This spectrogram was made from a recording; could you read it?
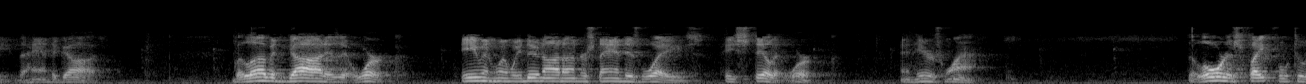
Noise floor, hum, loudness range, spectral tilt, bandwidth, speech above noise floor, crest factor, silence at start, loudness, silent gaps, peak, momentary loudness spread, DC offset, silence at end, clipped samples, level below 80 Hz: -55 dBFS; none; 13 LU; -7 dB/octave; 6 kHz; 30 dB; 20 dB; 0 s; -24 LUFS; none; -6 dBFS; 19 LU; under 0.1%; 0 s; under 0.1%; -54 dBFS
